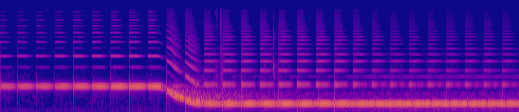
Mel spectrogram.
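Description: Buchla Music Easel synthesizer sounding a steady high tone with a regular pulsing. About two seconds in the pitch glides smoothly down to a lower, brighter, buzzier tone that keeps pulsing quickly.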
